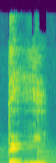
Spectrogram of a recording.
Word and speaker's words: 得: Et dans ce cas-là, sa prononciation change et devient dei.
